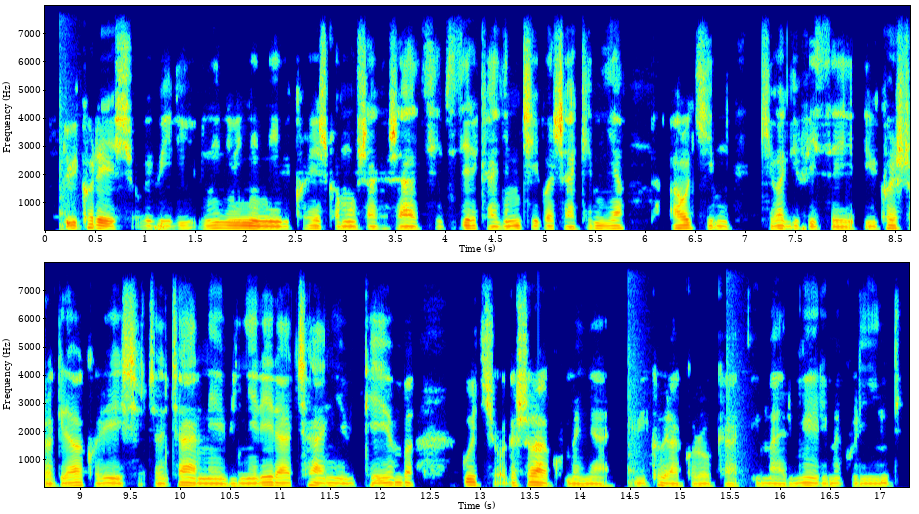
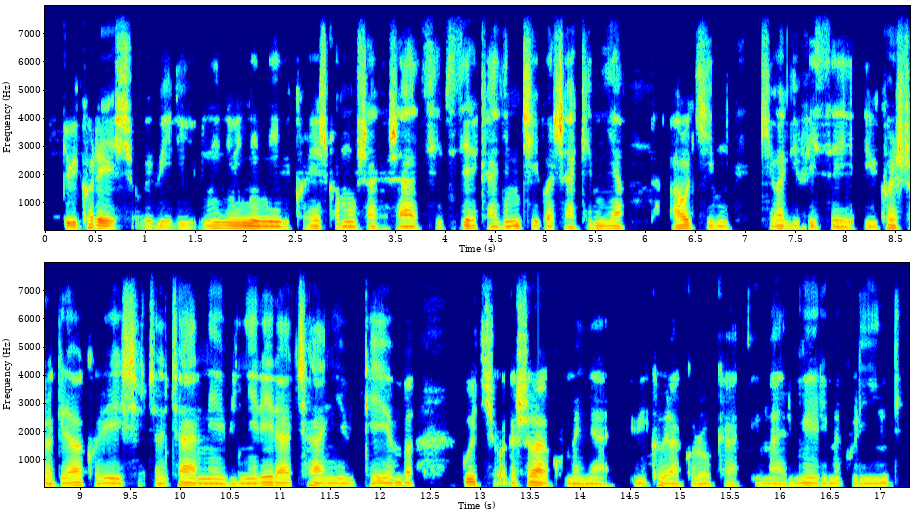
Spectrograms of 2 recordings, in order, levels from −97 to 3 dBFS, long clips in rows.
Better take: second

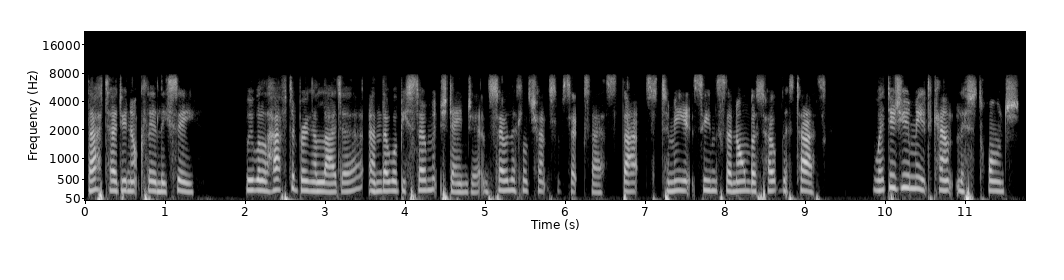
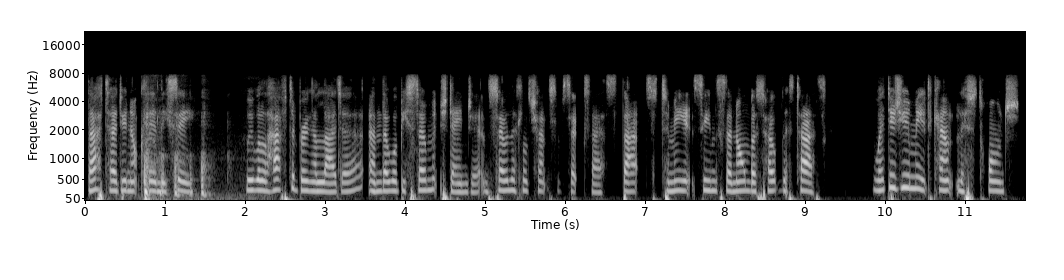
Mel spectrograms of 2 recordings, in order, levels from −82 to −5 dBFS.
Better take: first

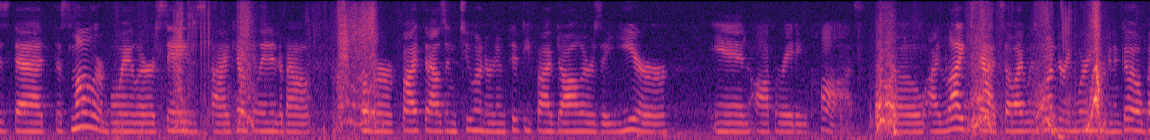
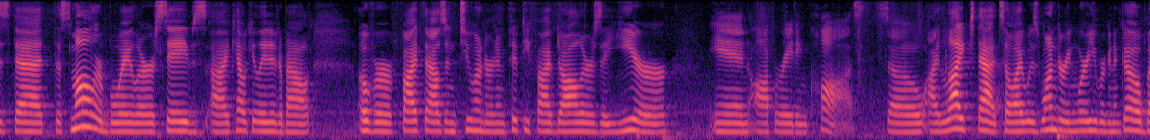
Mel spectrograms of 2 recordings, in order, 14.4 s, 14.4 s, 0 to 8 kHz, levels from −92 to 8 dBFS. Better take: second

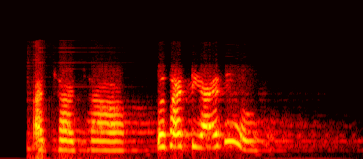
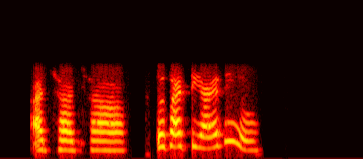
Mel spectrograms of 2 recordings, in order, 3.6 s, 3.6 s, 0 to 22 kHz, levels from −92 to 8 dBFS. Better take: second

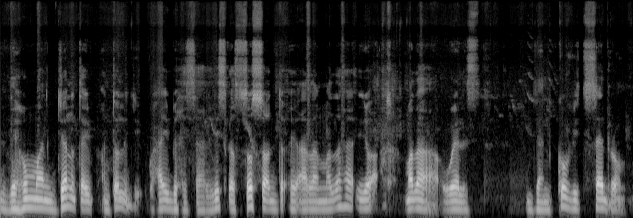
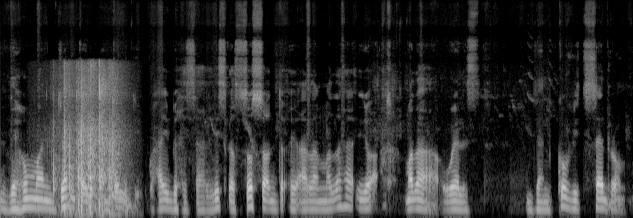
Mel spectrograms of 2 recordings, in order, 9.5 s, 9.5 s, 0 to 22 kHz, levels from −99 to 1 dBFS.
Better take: first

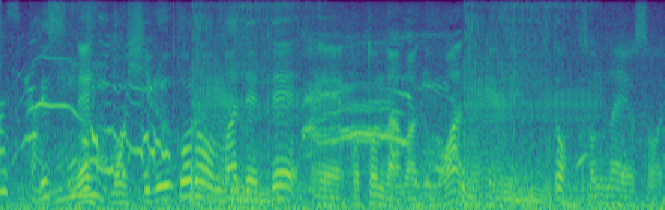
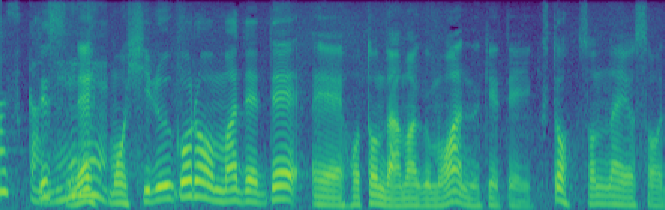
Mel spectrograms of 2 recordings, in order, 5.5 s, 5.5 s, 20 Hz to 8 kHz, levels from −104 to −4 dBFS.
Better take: second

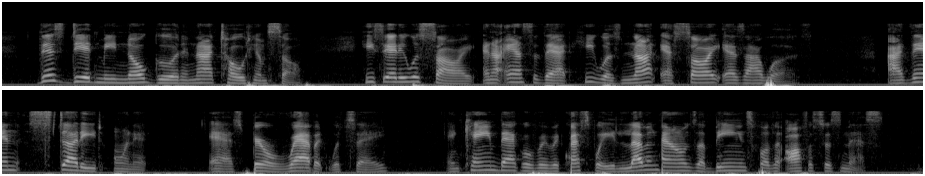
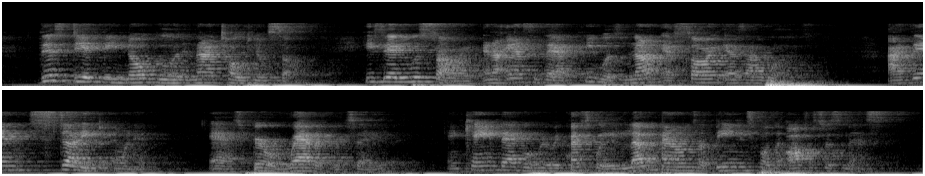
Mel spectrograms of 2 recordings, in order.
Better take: first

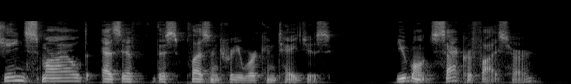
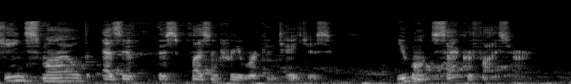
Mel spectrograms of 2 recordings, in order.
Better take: first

